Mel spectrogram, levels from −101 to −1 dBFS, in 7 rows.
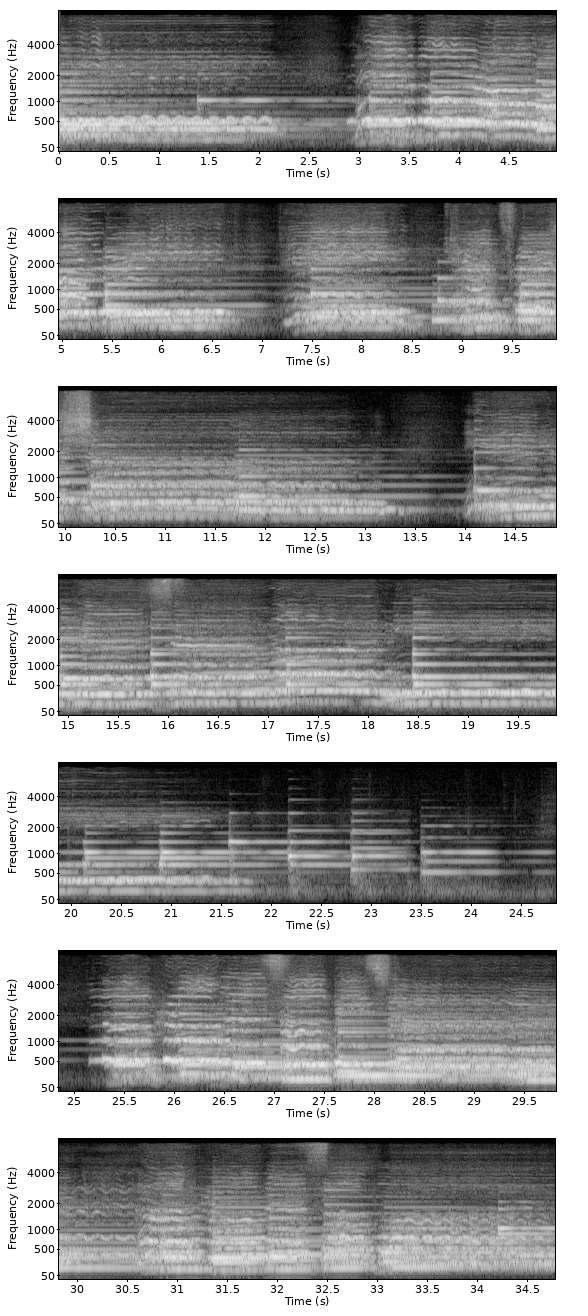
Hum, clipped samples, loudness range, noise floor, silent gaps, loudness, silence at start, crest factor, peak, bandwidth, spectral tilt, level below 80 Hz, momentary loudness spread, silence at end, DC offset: none; under 0.1%; 8 LU; -49 dBFS; none; -19 LUFS; 0 s; 16 dB; -4 dBFS; 7.6 kHz; -6.5 dB/octave; -66 dBFS; 12 LU; 0 s; under 0.1%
